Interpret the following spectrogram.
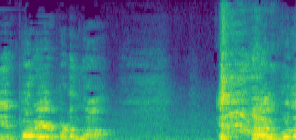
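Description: A man coughing and clearing his throat in two bouts with a short pause between; the second starts sharply.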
